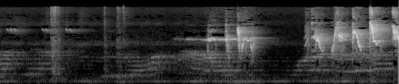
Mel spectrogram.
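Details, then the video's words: Young bar-winged prinia (ciblek) just starting to learn to sing, its chirping used to trigger adult birds to sing: faint low notes, then two bursts of high, rapid, scratchy chirps near the end. "Suara Ciblek Anakan, Pancingan Gacor Ciblek Dewasa"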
